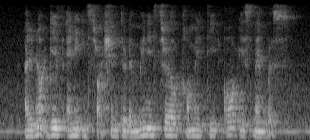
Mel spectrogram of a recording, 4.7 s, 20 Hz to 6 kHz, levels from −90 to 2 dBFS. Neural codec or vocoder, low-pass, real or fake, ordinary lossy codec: none; 5.4 kHz; real; none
